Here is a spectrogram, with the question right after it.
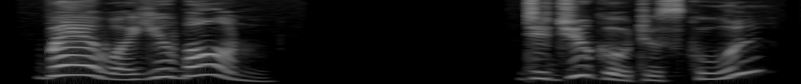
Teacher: The yes or no questions use a rising tone at the end.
